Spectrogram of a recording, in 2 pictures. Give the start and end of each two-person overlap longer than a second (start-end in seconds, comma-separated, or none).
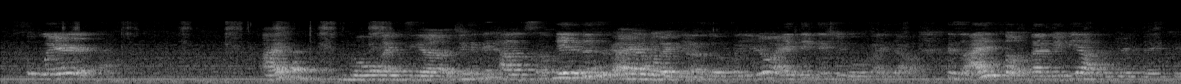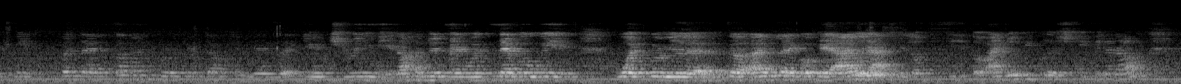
5.5-6.9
